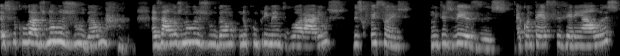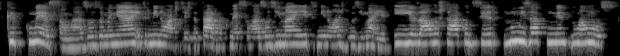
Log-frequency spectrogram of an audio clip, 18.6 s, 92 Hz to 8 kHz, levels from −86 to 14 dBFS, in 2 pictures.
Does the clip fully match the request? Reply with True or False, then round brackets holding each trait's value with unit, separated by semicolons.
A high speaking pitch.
True (245 Hz)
